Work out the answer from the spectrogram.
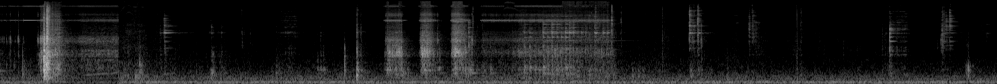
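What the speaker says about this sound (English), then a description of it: "Using a T15 bit, remove the 2 screws for the fuel rail." On a 2012–2022 Volkswagen Passat engine, a ratchet with a T15 bit backs out the fuel rail screws: sharp close clicks and ratcheting bursts separated by quiet pauses, with no speech.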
